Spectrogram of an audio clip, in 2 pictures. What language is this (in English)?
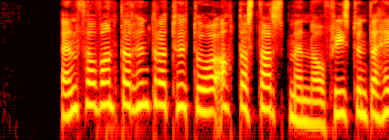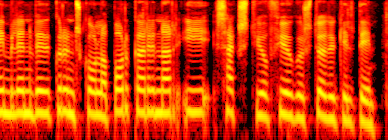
Icelandic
